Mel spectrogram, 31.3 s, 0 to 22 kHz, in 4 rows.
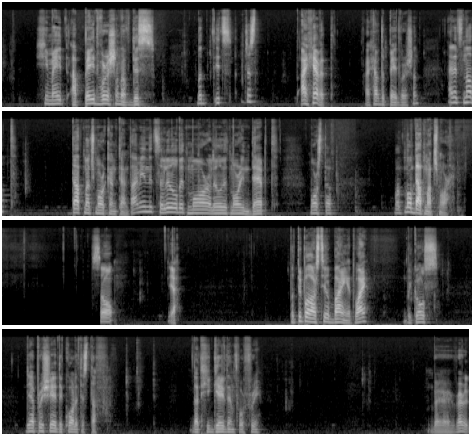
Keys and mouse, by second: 3.9 Tab, 6.2 g, 9.2-19.5 alt+drag, 9.2-12.8 alt+middle drag, 9.2-12.8 alt+right drag, 11.2 g, 17.0-19.5 alt+middle drag, 17.0-19.5 alt+right drag, 22.8 g, 24.2-27.5 alt+drag, 25.4 shift+d, 29.3 g.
